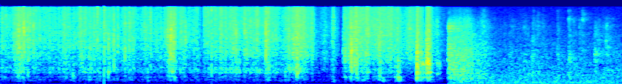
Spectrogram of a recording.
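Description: Plastic packaging wrap crinkling and tearing as it is pulled off a new bicycle frame, a rapid run of small crackles that dies away about four and a half seconds in.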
